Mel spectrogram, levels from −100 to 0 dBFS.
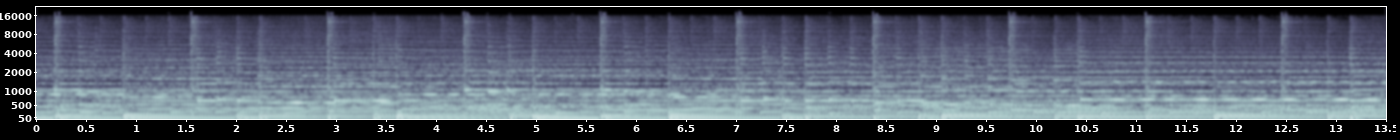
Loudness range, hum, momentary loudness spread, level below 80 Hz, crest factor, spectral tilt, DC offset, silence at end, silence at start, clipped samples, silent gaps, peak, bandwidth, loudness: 1 LU; none; 3 LU; -22 dBFS; 14 dB; -6.5 dB/octave; under 0.1%; 0 s; 0 s; under 0.1%; none; -2 dBFS; 17.5 kHz; -19 LUFS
